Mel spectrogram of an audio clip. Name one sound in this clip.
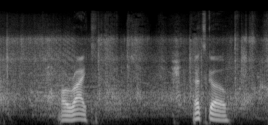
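Blaster shots fire and strike with sharp zaps.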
